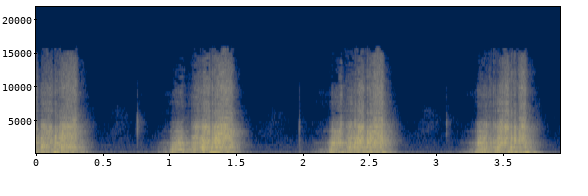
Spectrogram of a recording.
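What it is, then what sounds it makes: Wax-coated scratch art card being scraped. A wooden stick scratches the coating at the lower right of a flat black wax-coated scratch art paper card. Four separate rasping strokes are heard, each a dry, bright, broadband scrape about half a second long, with short silent pauses between them.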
